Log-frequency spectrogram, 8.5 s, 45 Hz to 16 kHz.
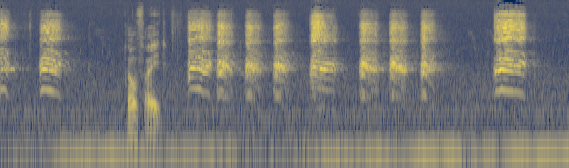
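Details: Backyard crows in Edmonton, Alberta, Canada, recorded on 28 August 2012, one going grey, giving a series of harsh repeated caws roughly every half second, with a low steady hum underneath.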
